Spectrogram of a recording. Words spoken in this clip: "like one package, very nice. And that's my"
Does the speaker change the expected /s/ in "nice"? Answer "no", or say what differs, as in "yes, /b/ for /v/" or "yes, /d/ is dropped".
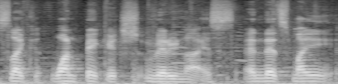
no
